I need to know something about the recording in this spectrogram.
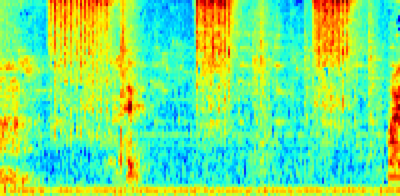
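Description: Ratchet wrench clicking in three short runs of rapid ticks as it turns the threaded rod of a Powerbuilt strut spring compressor holding a coil-spring strut.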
